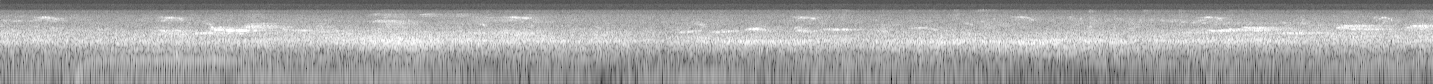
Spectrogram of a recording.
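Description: Faint, scattered short bird chirps over a steady background hiss, with a low steady hum underneath.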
